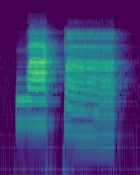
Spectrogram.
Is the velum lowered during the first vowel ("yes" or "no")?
no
